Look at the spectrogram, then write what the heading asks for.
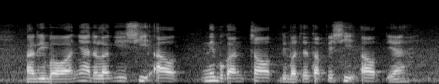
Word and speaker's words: cout: Nah, ini ada cout, bacanya cout ya, cout.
